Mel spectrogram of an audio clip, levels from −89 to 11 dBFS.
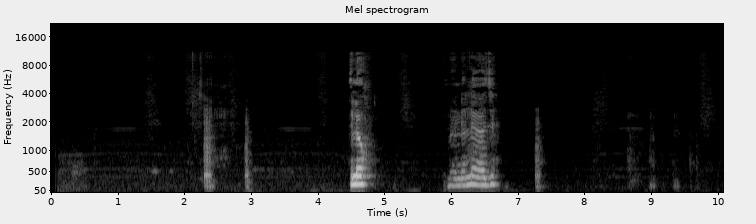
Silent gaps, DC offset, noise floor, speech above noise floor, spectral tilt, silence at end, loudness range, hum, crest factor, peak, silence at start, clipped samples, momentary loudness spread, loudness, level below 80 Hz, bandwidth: none; under 0.1%; -78 dBFS; 58 dB; -8.5 dB/octave; 2.75 s; 21 LU; none; 26 dB; -4 dBFS; 2.3 s; under 0.1%; 31 LU; -23 LUFS; -68 dBFS; 11 kHz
